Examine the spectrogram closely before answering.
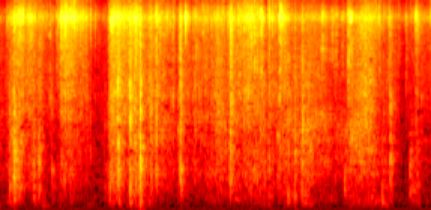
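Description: A bag of jewelry being opened and handled: a continuous irregular rustle with small clicks.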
